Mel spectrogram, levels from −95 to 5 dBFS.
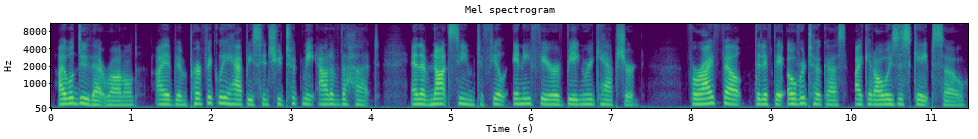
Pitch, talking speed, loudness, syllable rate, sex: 180 Hz, 220 wpm, -20 LUFS, 5.8 syllables/s, female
